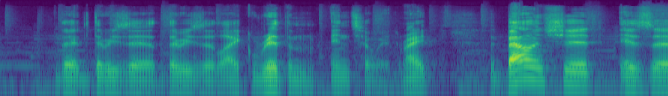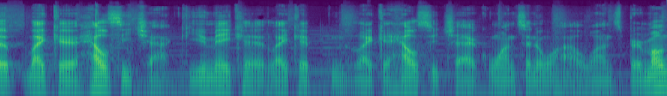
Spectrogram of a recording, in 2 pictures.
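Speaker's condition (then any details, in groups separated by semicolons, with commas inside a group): No condition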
